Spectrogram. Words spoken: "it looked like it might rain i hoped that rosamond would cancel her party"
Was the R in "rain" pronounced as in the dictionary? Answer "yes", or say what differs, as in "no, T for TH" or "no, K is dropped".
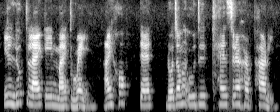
no, W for R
